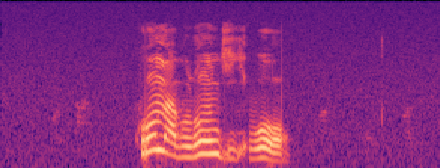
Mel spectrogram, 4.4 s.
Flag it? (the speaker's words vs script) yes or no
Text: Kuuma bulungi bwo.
no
